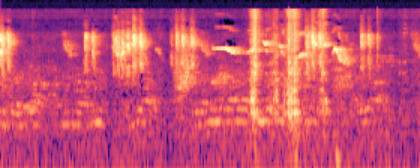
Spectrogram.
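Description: Small birds chirping again and again in short high calls, with a couple of sharp clicks about three and a half seconds in.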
